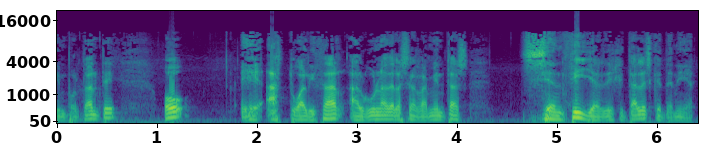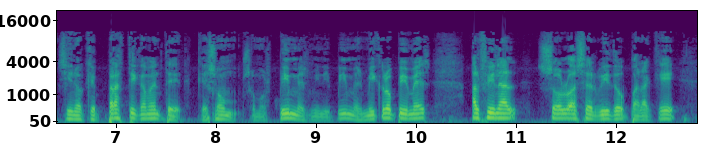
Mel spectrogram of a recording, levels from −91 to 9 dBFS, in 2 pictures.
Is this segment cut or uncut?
cut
